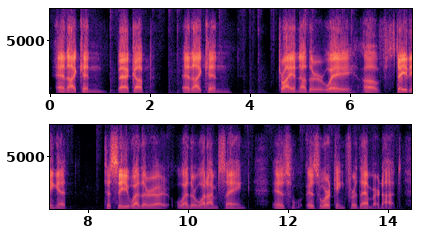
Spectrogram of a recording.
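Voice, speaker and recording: A man speaks at medium pitch with a bright, sharp tone and a flat, monotone delivery. He talks very slowly, with long, frequent pauses, against a quiet background. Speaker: teacher. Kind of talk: interview. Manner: slow, searching for words.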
